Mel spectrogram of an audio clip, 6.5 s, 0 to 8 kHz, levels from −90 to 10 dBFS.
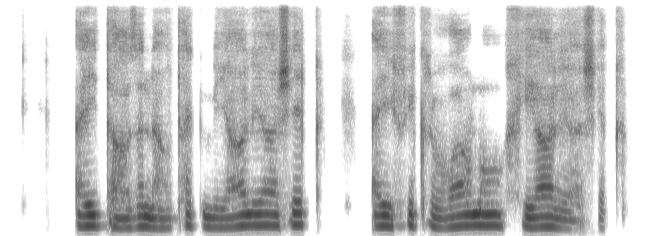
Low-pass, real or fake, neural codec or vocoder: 7.2 kHz; fake; autoencoder, 48 kHz, 32 numbers a frame, DAC-VAE, trained on Japanese speech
